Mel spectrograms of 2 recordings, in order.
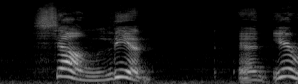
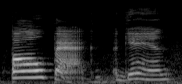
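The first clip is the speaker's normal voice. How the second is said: ordinary delivery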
